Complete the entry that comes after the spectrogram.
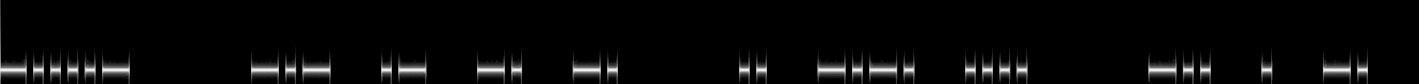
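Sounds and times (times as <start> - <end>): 
CW Morse code beeps: 0.0 - 1.3, 2.5 - 5.2, 5.8 - 6.2, 7.4 - 7.6, 8.2 - 10.3, 11.5 - 13.7.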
